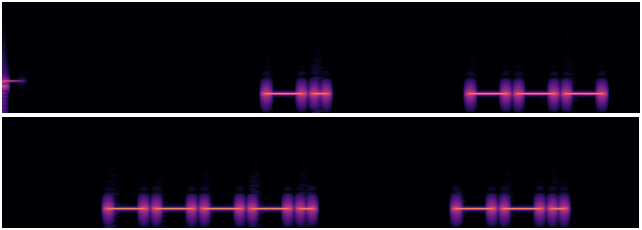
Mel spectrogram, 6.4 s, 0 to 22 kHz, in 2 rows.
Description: Morse code, heard as a keyed tone, about 20 wpm, spaced as for 9 wpm, 700 Hz. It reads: NO9G
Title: USA Call Signs - 4x Character Spacing - 20wpm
